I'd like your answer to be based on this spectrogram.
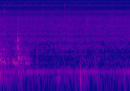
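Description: Quiet, steady sizzle of turmeric and chili powder frying in hot oil for a dry fish fry, with a faint stir or two and no talking.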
